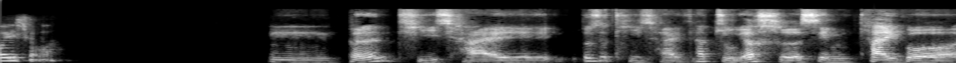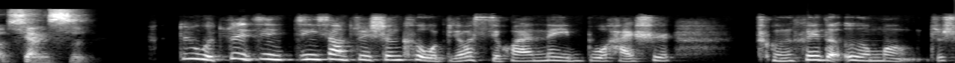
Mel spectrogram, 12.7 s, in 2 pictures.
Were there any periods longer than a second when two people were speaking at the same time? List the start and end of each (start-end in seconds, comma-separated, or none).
none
